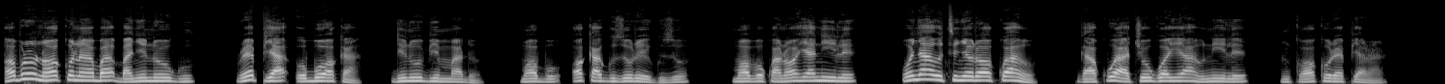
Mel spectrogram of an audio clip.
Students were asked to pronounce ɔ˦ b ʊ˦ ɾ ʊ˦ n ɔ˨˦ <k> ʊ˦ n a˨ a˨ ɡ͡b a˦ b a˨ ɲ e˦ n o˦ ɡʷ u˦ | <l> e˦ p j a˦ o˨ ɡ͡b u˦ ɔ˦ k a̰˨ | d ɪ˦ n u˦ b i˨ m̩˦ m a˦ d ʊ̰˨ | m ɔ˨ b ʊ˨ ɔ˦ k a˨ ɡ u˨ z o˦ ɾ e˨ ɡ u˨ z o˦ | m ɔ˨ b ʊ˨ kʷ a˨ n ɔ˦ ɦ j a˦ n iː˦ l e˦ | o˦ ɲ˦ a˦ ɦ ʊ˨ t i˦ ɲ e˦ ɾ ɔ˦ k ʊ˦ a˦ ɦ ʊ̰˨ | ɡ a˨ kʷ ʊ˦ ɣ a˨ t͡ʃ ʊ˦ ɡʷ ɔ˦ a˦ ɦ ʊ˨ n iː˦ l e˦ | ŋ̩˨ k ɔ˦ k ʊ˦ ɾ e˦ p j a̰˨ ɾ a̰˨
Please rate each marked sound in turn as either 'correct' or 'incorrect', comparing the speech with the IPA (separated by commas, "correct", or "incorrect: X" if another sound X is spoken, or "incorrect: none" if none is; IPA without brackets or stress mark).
correct, incorrect: ɾ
